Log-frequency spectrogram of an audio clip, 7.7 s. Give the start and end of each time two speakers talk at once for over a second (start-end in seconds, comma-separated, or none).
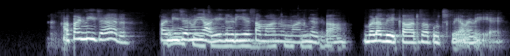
2.5-5.0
